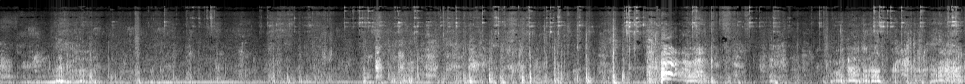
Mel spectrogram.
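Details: Two Great Danes, Raya and Baldur, playing together in the yard early in their relationship; a low steady rumbling growl early on, then louder harsh vocal bursts near the tenth second and again toward the end, amid scuffling, thumps and paw noise.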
